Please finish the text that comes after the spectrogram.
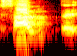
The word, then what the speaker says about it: salt: बच्चों यहाँ पे साल्ट, इसको पढ़ा जाता है सॉल्ट, और इसको जो लिखा जाता है SALT लिखा जाता है, साल्ट मतलब नमक होता है, लेकिन इसका एक्चुअल प्रोनाउंसिएशन होता है, करेक्ट प्रोनाउंसिएशन सॉल्ट। सॉल्ट मतलब इसको आप लोग साल्ट नहीं पढ़ सकते हो, ऐसे इसको पढ़ोगे हिंदी में साल्ट, तो ये गलत हो जाएगा, इसको पढ़ना है सॉल्ट।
